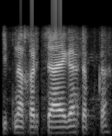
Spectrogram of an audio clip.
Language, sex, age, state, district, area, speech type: Urdu, male, 18-30, Bihar, Purnia, rural, conversation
